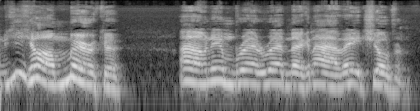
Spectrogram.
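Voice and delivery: exaggerated inbred-hillbilly Southern accent. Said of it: "That type of accent".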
